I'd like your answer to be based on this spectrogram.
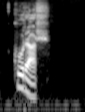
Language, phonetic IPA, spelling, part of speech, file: Polish, [ˈkuraʃ], kuraż, noun, Pl-kuraż.ogg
